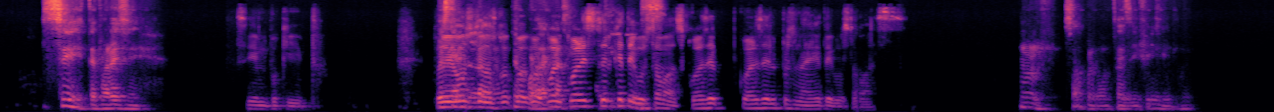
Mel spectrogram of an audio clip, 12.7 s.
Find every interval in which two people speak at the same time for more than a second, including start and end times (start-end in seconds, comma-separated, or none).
4.4-6.7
